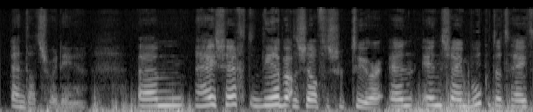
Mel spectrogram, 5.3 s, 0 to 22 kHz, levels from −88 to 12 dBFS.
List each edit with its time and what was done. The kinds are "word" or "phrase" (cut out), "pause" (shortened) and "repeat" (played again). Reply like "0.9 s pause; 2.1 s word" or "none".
2.0 s word; 2.9 s word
